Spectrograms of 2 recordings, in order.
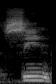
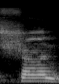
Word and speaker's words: Sean: villains I mean spoilers how come his name's not scen Bean why is it Shan Bean Sean Bon well it's spelled the same Shan Ben yeah what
